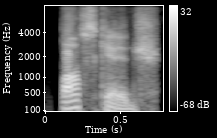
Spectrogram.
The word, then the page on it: boscage: American English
